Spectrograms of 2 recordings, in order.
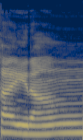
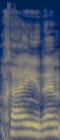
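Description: First: The final n is hidden with a nasal hum. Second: The final n is pronounced clearly and fully. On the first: The speaker calls it right. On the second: The speaker calls it wrong.

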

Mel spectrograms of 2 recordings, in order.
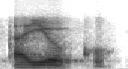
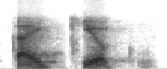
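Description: First: The k sound before yoku is dropped. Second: The k sound before yoku is pronounced. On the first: The speaker calls it wrong. "hay gente que se come el Taikyoku y dice Taiyoku, no es Taiyoku" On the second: The speaker calls it right. "es Taikyoku"

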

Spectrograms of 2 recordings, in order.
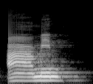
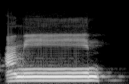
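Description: First: The first vowel is long, the second short. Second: The first vowel is short, the second long. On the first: "A-nya panjang, min-nya pendek" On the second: "A-nya pendek, mim-nya panjang"

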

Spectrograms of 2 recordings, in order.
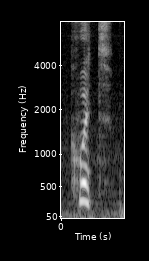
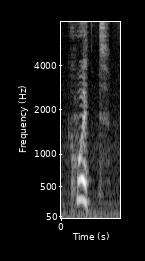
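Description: The two takes are said the same way.

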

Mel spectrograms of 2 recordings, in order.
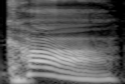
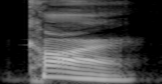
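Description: First: It is said in a British accent. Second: It is said in an American accent. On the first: The parent says it the usual local way. "this British woman" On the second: The child picked it up from watching videos. "saying words with an English, American English accent"

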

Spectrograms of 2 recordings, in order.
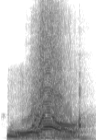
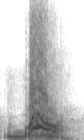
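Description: No difference in how they are said.

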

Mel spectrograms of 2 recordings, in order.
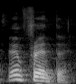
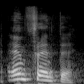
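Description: No difference in how they are said.

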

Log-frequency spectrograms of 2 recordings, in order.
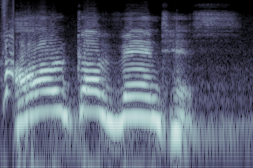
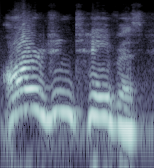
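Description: First: The name ends with a 'vantus' sound. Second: The name ends with a 'tavis' sound. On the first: The speaker calls it wrong. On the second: The speaker calls it right.

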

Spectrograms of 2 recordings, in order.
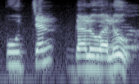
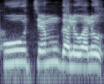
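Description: First: The first word ends in a half nasal. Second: The first word ends in an m sound. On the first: "అరసున్న వచ్చినప్పుడు అన్ అనేటువంటి శబ్దం వస్తుంది" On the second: "సున్నా వస్తుంది"

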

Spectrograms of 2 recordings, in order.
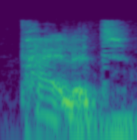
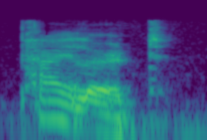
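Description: First: The word is said at normal speed. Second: The word is said slowly and carefully.

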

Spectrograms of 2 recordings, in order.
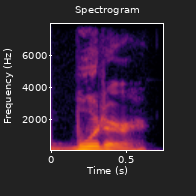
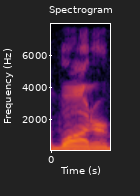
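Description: First: Water is said in a Philadelphia accent. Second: Water is said in a standard accent.

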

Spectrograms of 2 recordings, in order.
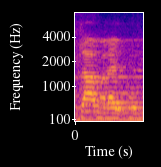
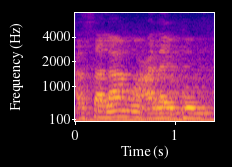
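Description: First: The opening syllable is dropped from the greeting. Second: The greeting is said with every syllable. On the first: The speaker calls it wrong. "মুসলমান সালামও শুদ্ধ করে দিতে জানে না।" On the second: The speaker calls it right. "নামাজের মধ্যে ইমাম সাহেবের সাথে সালাম ফিরায়"

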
